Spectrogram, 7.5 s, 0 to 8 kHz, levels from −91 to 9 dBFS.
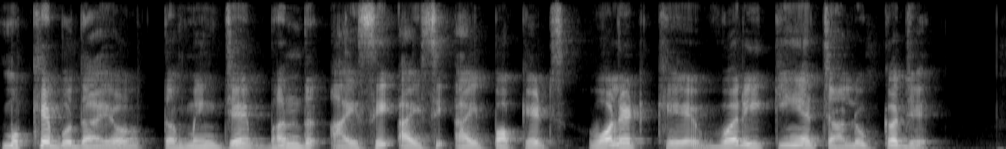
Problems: none marked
